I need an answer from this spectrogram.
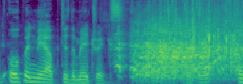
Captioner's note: laughter and applause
